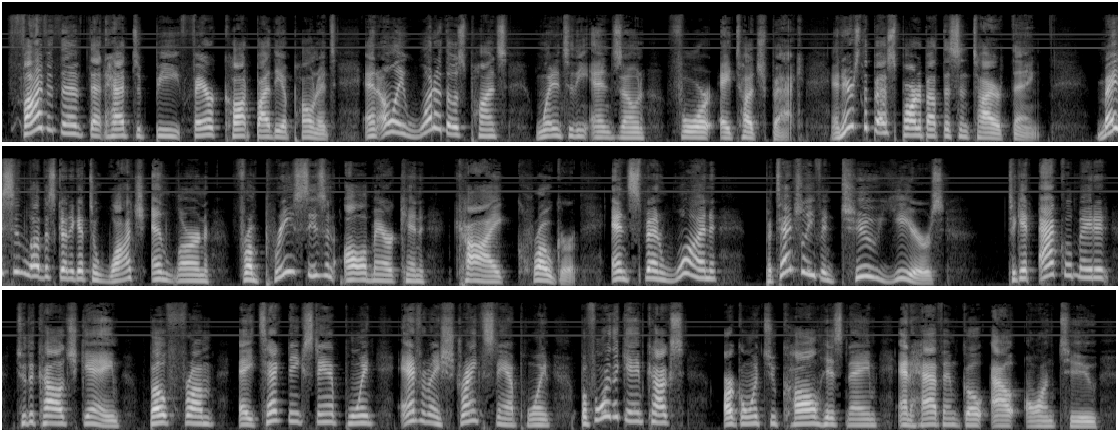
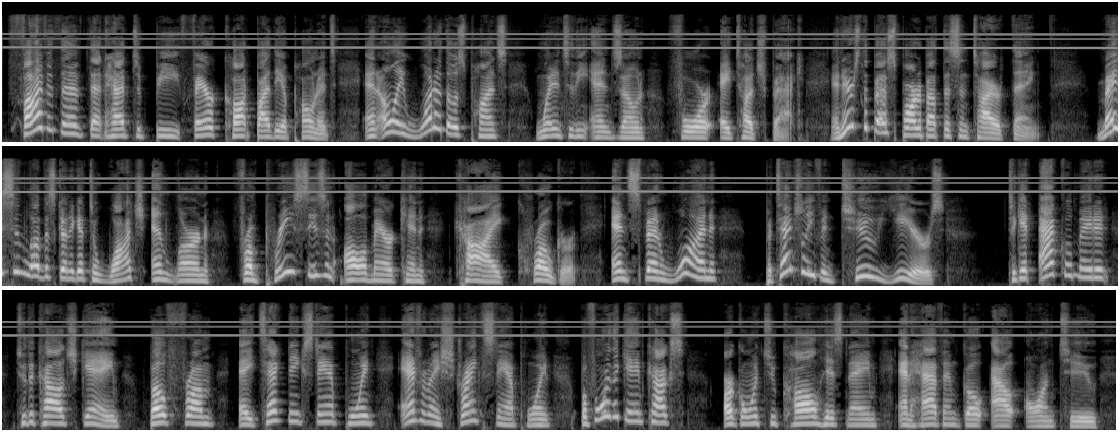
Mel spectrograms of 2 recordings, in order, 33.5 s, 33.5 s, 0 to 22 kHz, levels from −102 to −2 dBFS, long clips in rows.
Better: first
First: high-pitched whine; faint; throughout; 5.5 kHz, 35 dB below the speech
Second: high-pitched whine; loud; throughout; 5.5 kHz, 10 dB below the speech

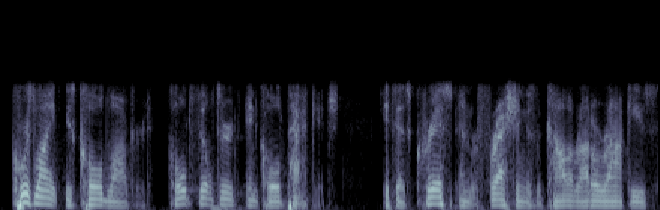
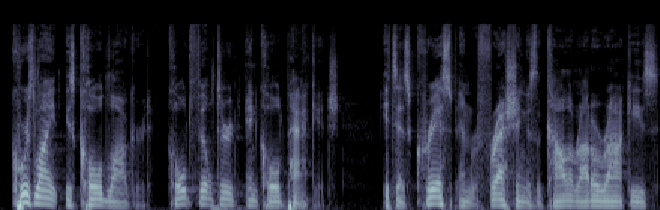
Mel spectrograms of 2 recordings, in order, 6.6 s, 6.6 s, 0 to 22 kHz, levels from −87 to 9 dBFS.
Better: second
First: garbled, watery; badly; nothing above 4 kHz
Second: none

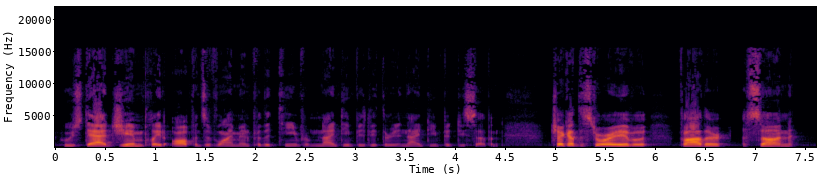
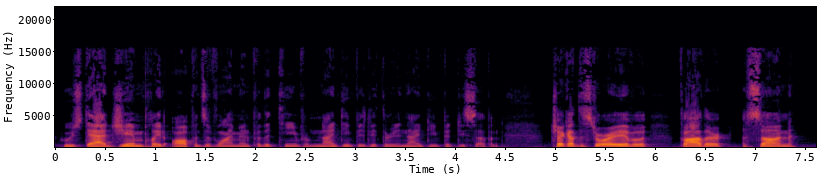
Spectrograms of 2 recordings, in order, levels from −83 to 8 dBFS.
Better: second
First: thin; somewhat; fading below 400 Hz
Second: none

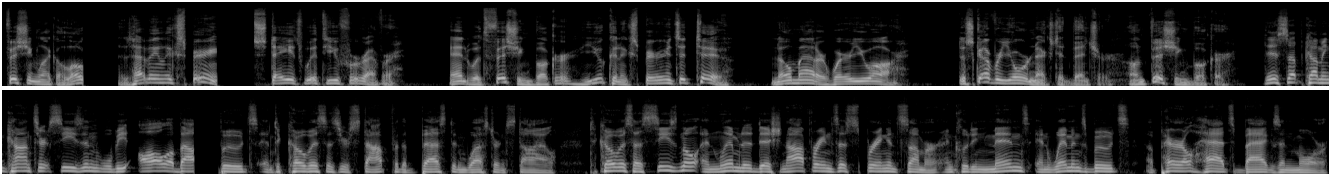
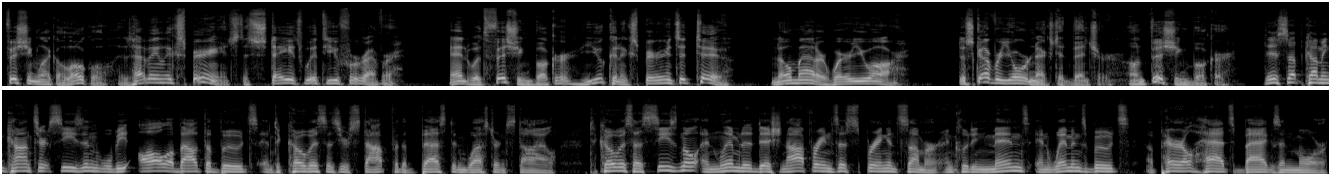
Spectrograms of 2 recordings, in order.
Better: second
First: audio cutting out; at 1 s, at 2 s and at 15 s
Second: none

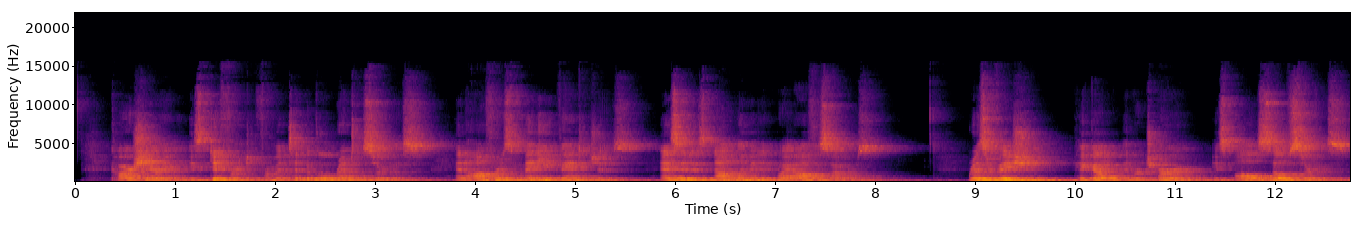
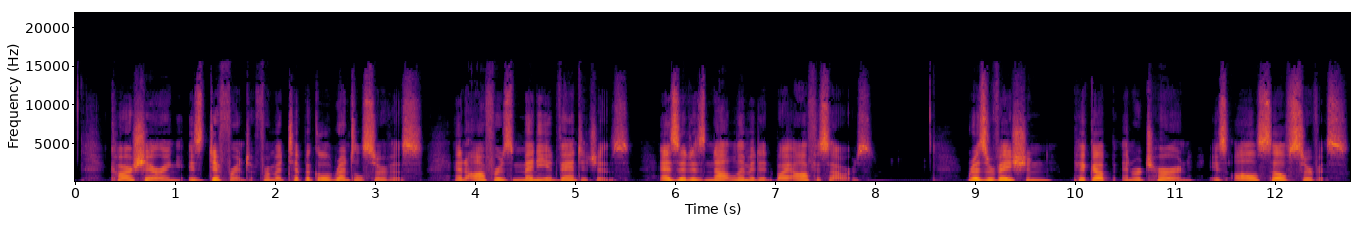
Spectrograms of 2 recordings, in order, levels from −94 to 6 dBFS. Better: second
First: off-mic speech; far // room echo; noticeable; dies away in 1.4 s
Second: none

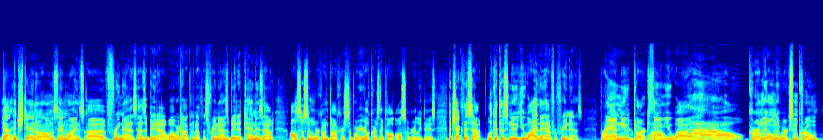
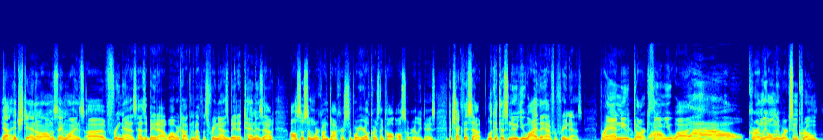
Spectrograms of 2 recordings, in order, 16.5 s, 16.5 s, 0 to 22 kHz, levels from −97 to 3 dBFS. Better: neither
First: none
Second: none

